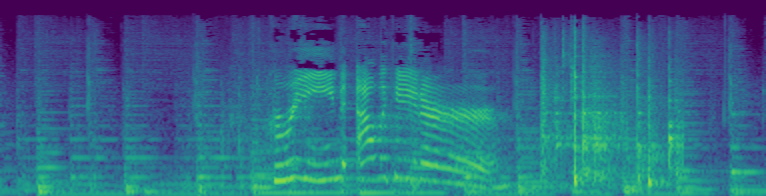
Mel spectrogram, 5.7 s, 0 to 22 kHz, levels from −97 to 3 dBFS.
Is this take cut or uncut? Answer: uncut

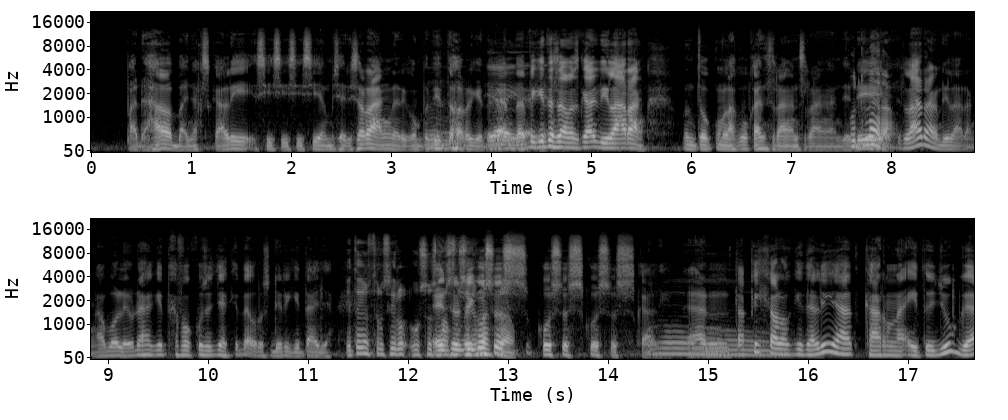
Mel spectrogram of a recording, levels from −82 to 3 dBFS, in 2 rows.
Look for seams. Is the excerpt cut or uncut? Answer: uncut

